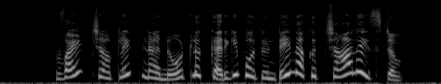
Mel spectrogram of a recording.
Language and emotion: Telugu, happy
